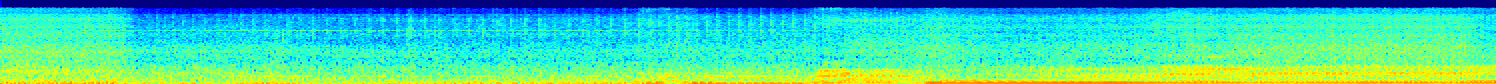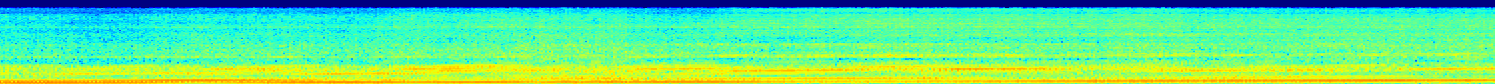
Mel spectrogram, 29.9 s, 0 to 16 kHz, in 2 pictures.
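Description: Mazda MX-5 Miata race car's four-cylinder engine under load on a chassis dyno. After some lower running and a short rev, the engine goes to full throttle about nine seconds in. Its note then climbs slowly and steadily in pitch as it pulls through the rev range in one gear for a power measurement run.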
